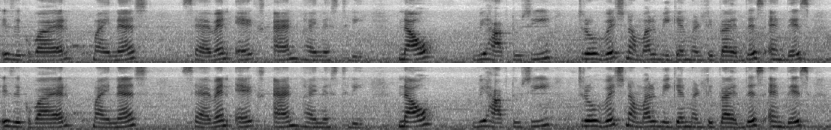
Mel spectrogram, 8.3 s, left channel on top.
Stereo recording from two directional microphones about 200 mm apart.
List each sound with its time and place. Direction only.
0.0 s a woman's voice: 45° right (ahead or behind)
